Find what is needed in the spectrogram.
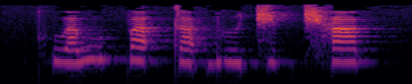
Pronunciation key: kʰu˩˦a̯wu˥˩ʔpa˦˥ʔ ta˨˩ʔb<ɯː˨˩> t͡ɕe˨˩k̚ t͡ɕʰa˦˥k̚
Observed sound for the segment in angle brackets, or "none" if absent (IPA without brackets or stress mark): ɯː˨˩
